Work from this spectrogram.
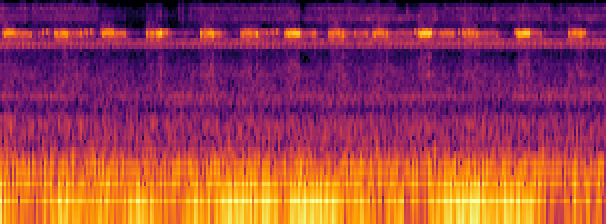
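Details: Grass insect sounds serving as white noise for studying: an even train of high, bright chirps, roughly three per second, over a soft low rumble, with no other clear sounds.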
